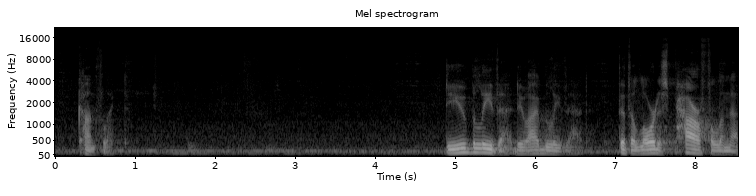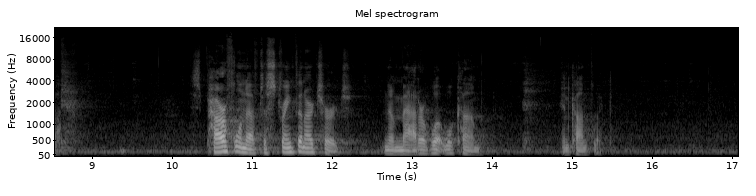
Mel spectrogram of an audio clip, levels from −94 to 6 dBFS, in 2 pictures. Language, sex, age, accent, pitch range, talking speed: English, male, 50-69, American, 115-160 Hz, 100 wpm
